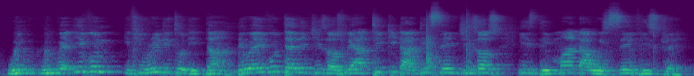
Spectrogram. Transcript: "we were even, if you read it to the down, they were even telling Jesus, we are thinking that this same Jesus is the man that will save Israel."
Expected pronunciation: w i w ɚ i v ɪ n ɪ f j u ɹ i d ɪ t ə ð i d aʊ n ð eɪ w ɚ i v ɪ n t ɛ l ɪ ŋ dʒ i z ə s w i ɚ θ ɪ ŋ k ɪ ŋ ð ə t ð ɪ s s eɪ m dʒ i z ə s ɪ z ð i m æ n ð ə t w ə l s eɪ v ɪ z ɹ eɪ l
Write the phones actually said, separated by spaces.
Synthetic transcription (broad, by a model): w i w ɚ i v ɪ n ɪ f j u ɹ i d ɪ t ə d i d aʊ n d eɪ w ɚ i v ɪ n t ɛ l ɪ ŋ dʒ i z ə s w i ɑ t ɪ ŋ k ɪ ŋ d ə t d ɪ s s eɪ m dʒ i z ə s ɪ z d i m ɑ n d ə t w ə s eɪ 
